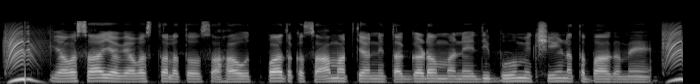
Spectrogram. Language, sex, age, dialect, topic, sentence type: Telugu, male, 18-24, Southern, agriculture, statement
